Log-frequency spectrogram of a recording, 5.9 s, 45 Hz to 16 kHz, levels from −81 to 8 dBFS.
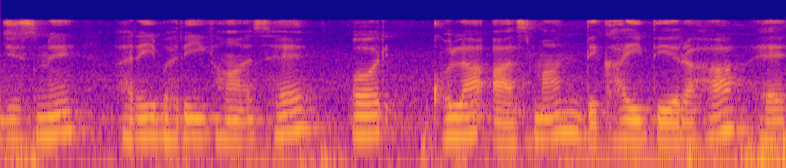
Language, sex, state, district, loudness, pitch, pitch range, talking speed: Hindi, male, Maharashtra, Dhule, -16 LUFS, 130 Hz, 120-145 Hz, 110 wpm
